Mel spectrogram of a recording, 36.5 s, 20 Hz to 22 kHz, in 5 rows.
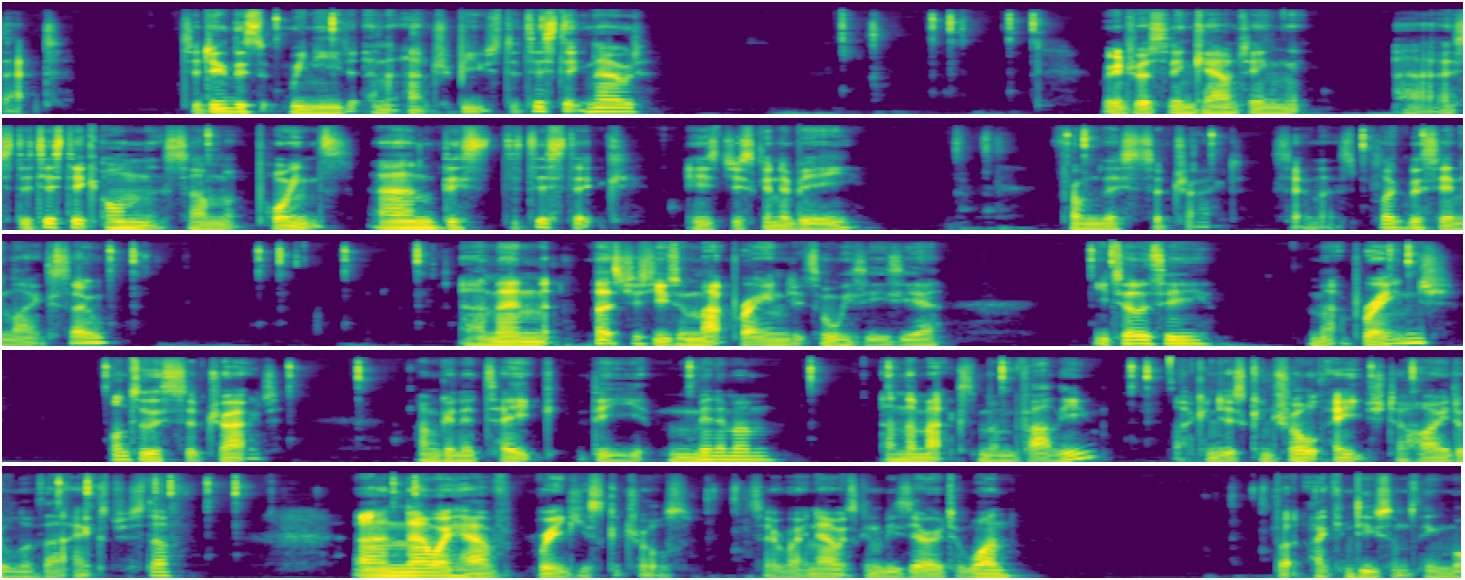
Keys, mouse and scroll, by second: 4.1-4.5 right drag, 4.5 click, 8.2-11.7 drag, 11.9 ctrl+x, 12.5-13.9 drag, 14.3 click, 16.2-21.5 drag, 23.2-25.8 drag, 26.2-26.8 drag, 27.5-28.1 drag, 28.1 ctrl+h, 28.8 click, 29.3 drag, 30.1 click, 32.6 shift+space, 35.2 shift+space.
